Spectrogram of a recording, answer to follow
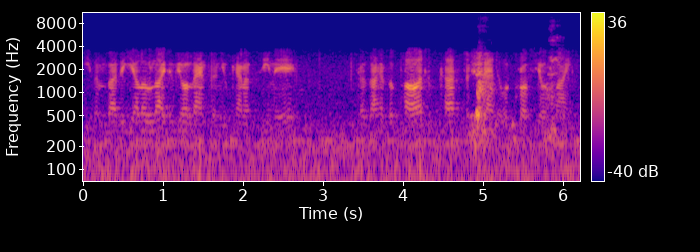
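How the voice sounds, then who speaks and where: An actor playing a mysterious, commanding invisible avenger in an old radio thriller, menacing and taunting in a deliberate manner. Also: male voice, on the low side, monotone, close to an everyday voice. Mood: eerie calm. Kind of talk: 1940s radio drama acting. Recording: noisy, muffled old-time radio recording.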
